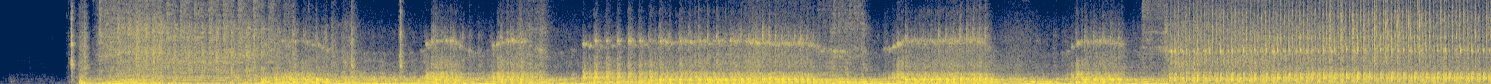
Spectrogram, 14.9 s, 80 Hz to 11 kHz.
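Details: 1970 Peterbilt 341 with a blown-up Detroit 6V71 two-stroke diesel, cranked with ether: it fires and settles into a loud, uneven knocking run that stumbles every few seconds, with smoke that shouldn't be there. Rough running with knocking, cause unconfirmed.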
